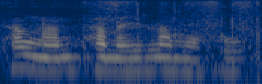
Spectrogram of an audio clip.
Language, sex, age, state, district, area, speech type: Bodo, female, 45-60, Assam, Kokrajhar, rural, spontaneous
